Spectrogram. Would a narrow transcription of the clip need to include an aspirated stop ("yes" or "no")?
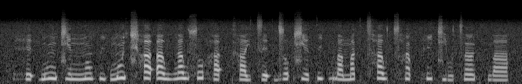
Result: yes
